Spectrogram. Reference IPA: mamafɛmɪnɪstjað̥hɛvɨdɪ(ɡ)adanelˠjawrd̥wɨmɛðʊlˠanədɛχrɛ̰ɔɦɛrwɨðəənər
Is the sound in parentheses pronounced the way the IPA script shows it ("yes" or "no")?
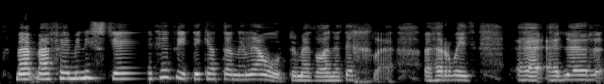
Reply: yes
